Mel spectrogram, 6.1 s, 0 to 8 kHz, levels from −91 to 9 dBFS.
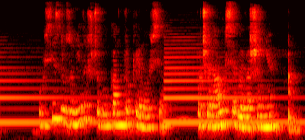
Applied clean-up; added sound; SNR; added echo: none; Wind instrument, woodwind instrument; 10 dB; reverberation time 0.6 s.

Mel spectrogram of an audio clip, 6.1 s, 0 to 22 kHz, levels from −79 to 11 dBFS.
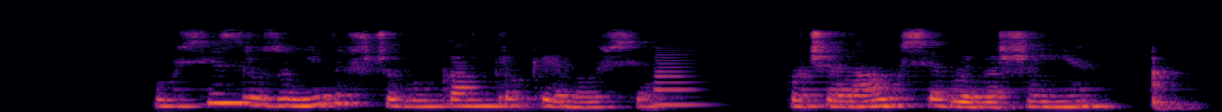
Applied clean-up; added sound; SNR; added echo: neural mask model DeepFilterNet 3.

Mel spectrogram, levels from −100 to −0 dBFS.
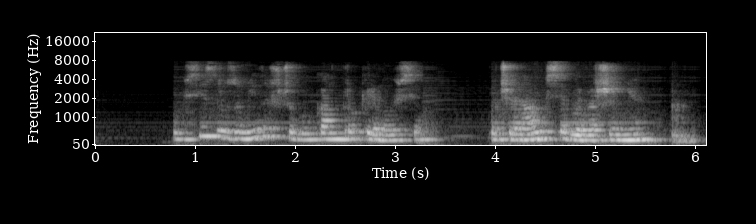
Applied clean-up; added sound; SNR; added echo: neural separator model SepFormer DNS4.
